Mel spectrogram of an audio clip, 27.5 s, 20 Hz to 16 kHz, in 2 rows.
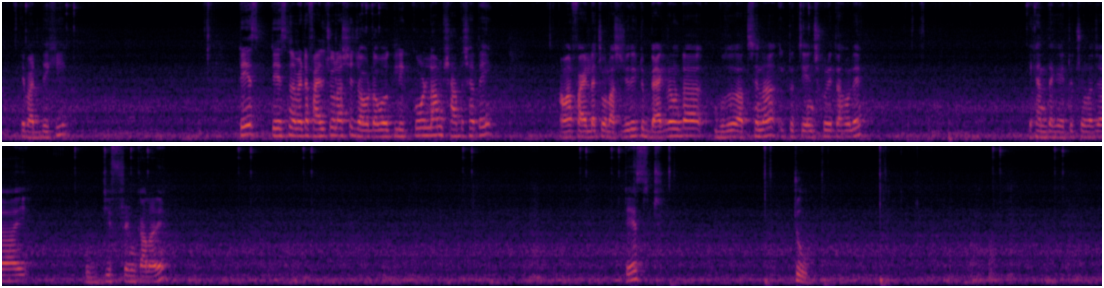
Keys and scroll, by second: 11.4 ctrl+alt+shift+s, 23.3 BackSpace, 24.0 BackSpace, 24.7 Return.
